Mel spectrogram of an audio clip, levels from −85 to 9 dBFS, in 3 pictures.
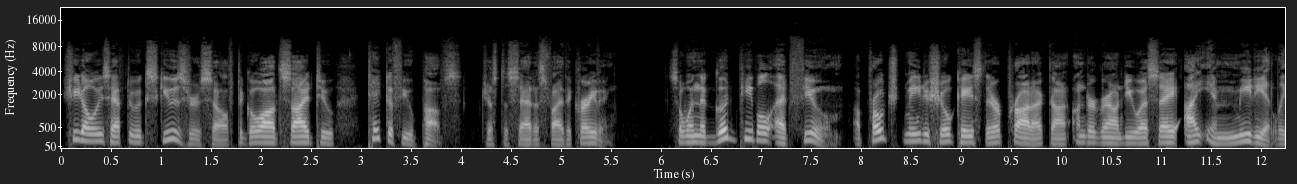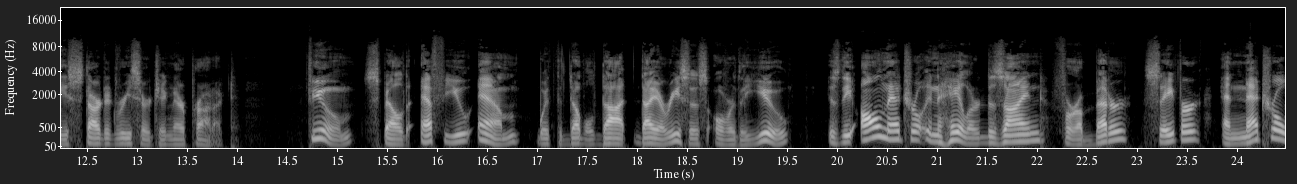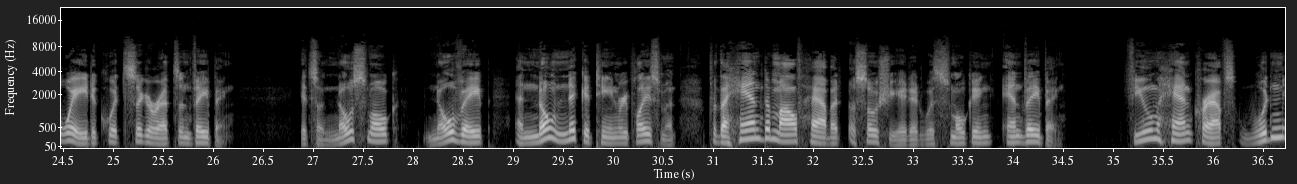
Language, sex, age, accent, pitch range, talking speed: English, male, 50-69, American, 115-165 Hz, 145 wpm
